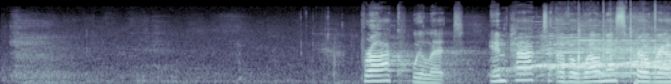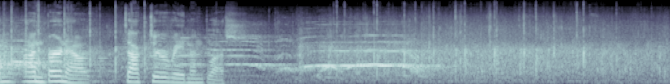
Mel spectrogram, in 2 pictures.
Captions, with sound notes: Brock Willett, (audience cheering) impact of a wellness program on burnout, Dr. Raymond Blush. (audience applauding)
